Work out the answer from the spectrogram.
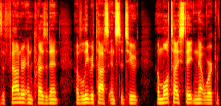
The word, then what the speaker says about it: Libertas: There would be the more Germanic, like libertas or libertas, right? Or the more kind of Italian romantic derivative of Latin, which would be libertas.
